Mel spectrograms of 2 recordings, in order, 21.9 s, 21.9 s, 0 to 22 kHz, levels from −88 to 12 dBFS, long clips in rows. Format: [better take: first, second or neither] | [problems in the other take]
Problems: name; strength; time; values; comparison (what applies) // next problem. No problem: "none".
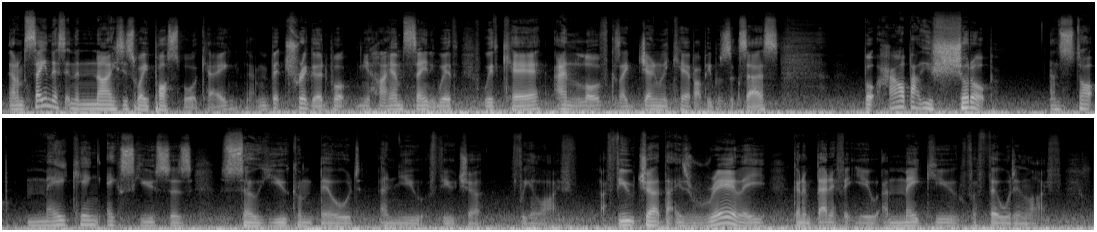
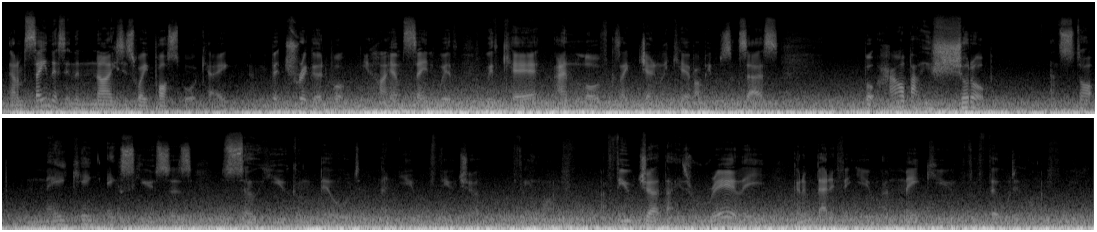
first | low rumble; loud; throughout; 1 dB below the speech; faint in the first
